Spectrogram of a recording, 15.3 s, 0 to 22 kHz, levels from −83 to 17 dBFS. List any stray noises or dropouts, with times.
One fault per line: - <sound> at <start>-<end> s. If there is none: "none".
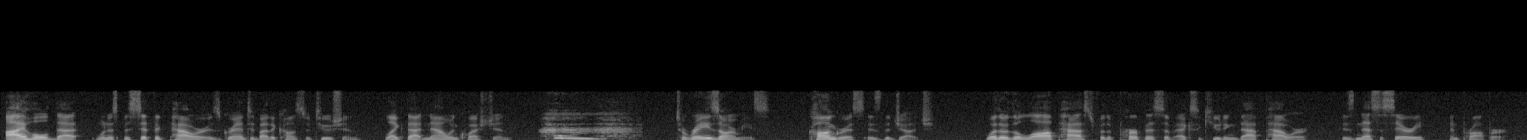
- sigh at 5.4-6.4 s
